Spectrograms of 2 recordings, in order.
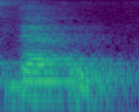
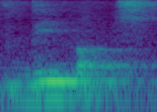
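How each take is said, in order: First: The word ends without a T sound. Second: The word ends with a T sound. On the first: The speaker calls it right. "The T is silent" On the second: The speaker calls it wrong. "not depot"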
